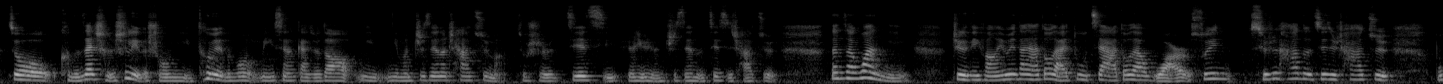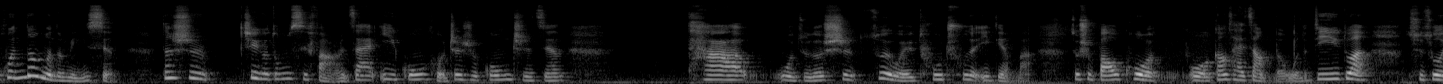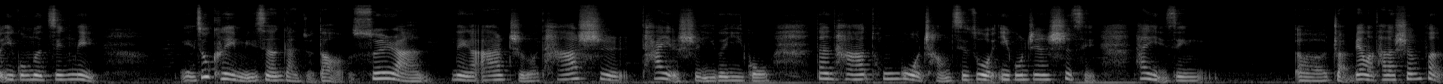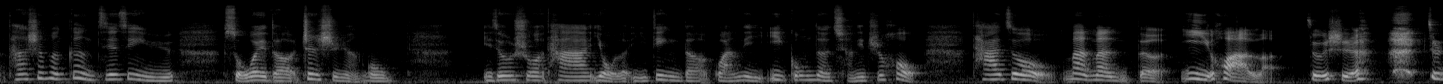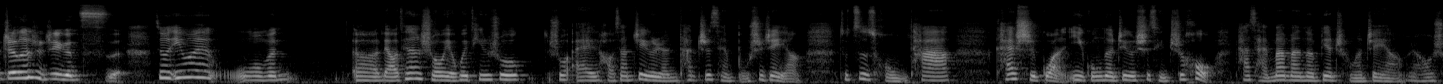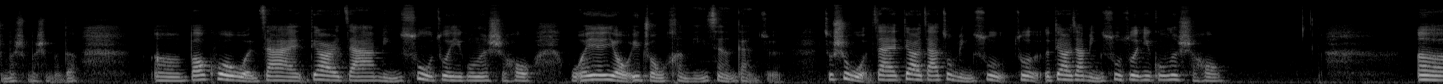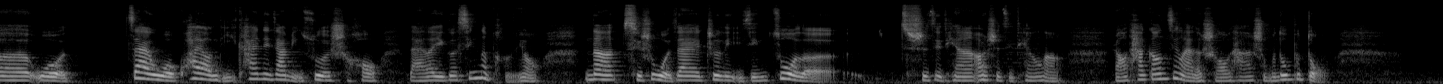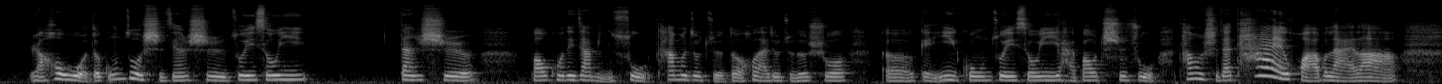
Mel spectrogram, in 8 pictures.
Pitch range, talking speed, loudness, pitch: 170-225 Hz, 235 characters per minute, -33 LUFS, 195 Hz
